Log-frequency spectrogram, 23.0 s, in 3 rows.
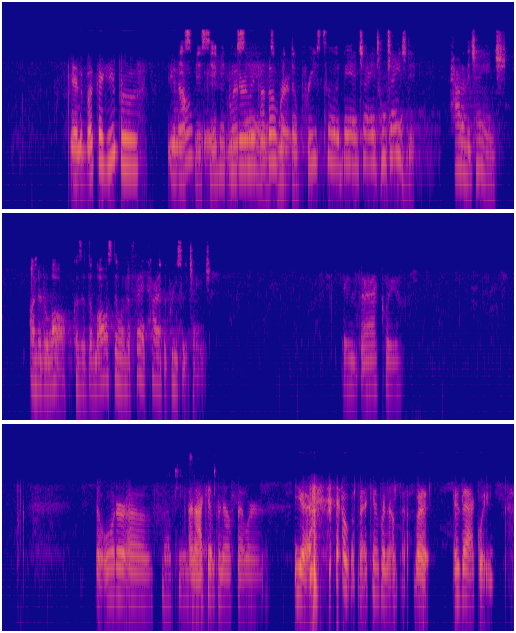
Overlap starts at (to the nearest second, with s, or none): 3 s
